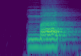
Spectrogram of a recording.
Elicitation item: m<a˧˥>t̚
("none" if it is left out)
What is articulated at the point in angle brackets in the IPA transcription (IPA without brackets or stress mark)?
a˧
